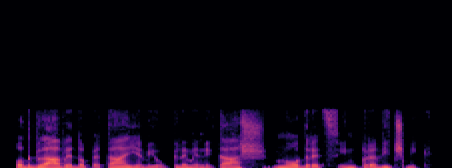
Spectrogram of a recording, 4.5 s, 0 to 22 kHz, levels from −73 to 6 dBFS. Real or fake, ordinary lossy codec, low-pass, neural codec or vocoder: fake; none; none; codec, 16 kHz, 2 kbps, X-Codec, HuBERT features, trained on general audio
